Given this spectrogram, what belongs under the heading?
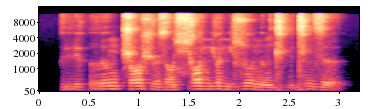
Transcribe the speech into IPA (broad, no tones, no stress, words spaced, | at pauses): rʲɤʔrɤŋ ʈ͡ʂɔʃɵzɔ ɕɔ nʲɔnʲɵ ɮonɤŋ dʲobədʲɤn zə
